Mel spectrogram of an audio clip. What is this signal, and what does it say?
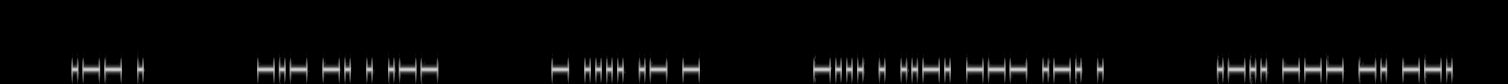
Morse code, heard as a keyed tone, about 22 wpm, 700 Hz. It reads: WE KNEW THAT BEFORE LONG
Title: 3x Word-Spacing - Sentences from Top 400 Words - 22wpm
